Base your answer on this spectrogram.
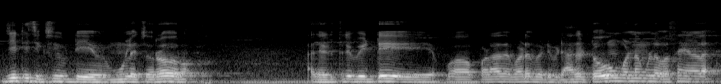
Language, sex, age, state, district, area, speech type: Tamil, male, 18-30, Tamil Nadu, Perambalur, rural, spontaneous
